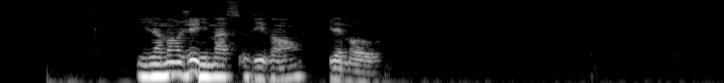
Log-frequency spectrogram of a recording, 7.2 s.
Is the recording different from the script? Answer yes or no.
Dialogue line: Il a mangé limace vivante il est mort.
no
